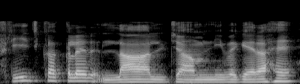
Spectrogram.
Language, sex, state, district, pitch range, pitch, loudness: Hindi, male, Uttar Pradesh, Saharanpur, 115-155 Hz, 120 Hz, -19 LUFS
